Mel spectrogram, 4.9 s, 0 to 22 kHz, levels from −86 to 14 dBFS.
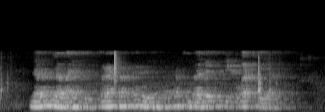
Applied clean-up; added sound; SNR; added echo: none; Chink, clink; 14 dB; reverberation time 1.0 s.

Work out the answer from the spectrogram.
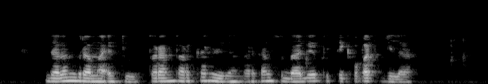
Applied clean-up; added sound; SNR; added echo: none; none; none; none.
